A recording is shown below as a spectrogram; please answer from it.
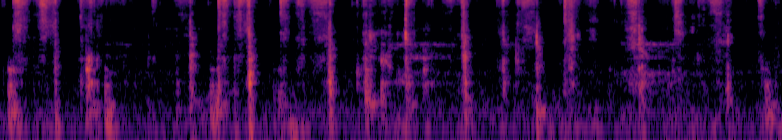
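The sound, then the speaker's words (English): Cards are handled and drawn from a deck for a card reading, producing many faint, quick flicks and soft rustling taps in an irregular patter. “And then for the rest of you, I will pull one card.”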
